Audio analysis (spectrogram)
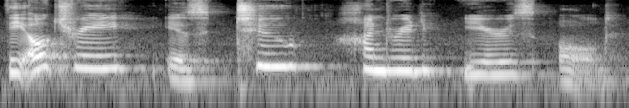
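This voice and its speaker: A woman reading a picture book aloud to young children as a storytime reader, with deliberate, expressive delivery and casual asides about the pictures. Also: mid-range voice.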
